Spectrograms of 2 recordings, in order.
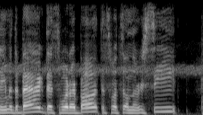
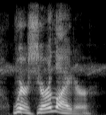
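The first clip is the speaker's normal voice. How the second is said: pointed, needling, passive-aggressive tone. Retelling a fight over a lighter: imitating a passive-aggressive question. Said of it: "be passive aggressive and go".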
